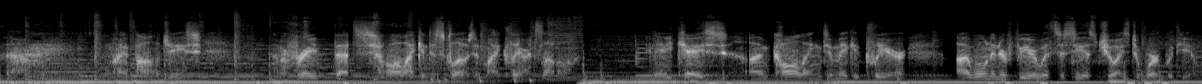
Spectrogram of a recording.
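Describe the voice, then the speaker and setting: A man voicing a formal, dry male public security officer in an English game dub, speaking in a measured, politely pointed way. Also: sits low, close to an everyday voice.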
